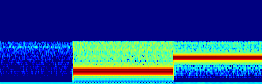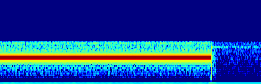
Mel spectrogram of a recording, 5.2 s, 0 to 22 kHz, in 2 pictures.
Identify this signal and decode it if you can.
Two-tone page, heard as a one-second tone, then a three-second tone, about 640 then 1320 Hz. It is heard from 0.7 to 4.7 s.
